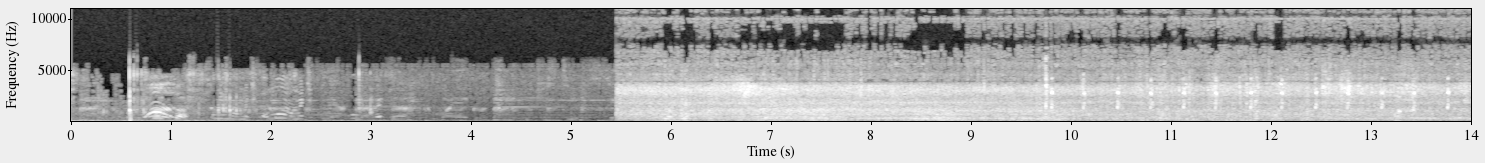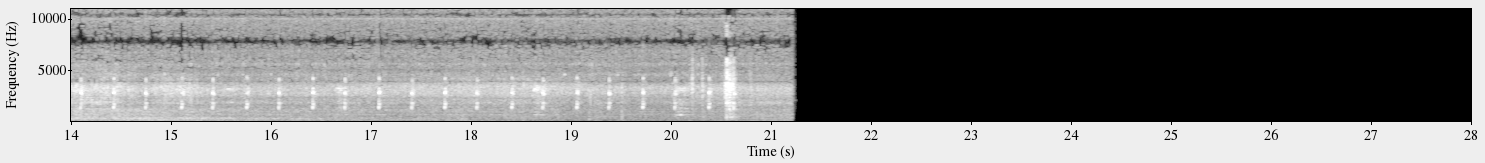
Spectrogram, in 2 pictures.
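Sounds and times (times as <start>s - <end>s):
engine and road noise: 2.9s - 21.2s
car indicator relay clicking: 9.0s - 20.8s.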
